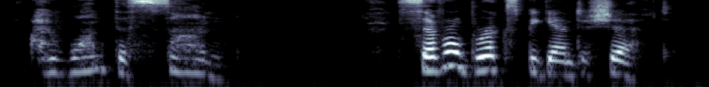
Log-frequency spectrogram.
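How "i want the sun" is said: slow, hushed, very quiet half-whisper. Narrating Yusha speaking to the wall after yelling failed, half-whispering. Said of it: "Then she whispered".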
